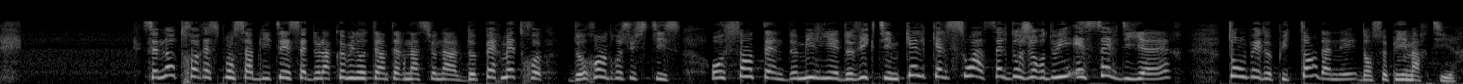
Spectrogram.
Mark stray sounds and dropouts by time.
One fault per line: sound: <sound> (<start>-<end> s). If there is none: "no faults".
no faults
